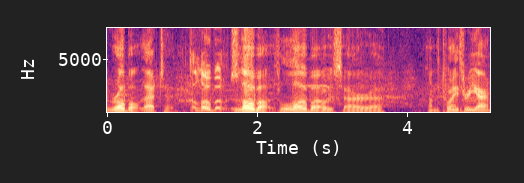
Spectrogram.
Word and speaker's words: Lobos: And the Robles are set back. Did I pronounce that right? Robo, that's it. The Lobos.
